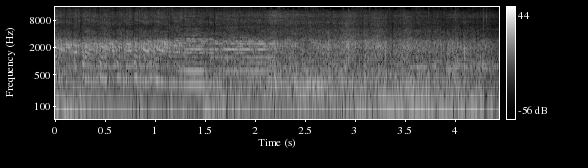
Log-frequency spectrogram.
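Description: Loud music from the DJ's sound system with a steady deep bass, and a pitched sound effect sliding downward over the first couple of seconds.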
